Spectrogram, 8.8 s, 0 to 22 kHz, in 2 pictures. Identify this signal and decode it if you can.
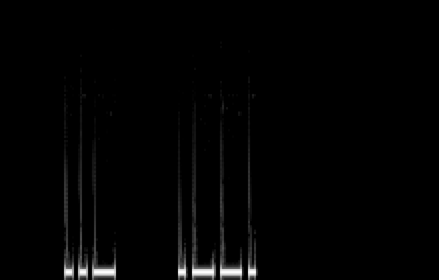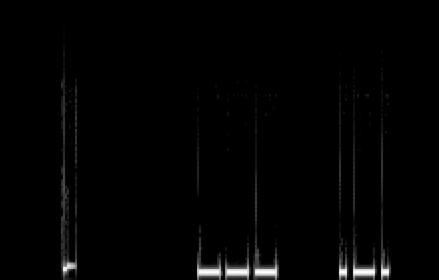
Morse code, heard as a keyed tone, about 17 wpm, spaced as for 10 wpm, 700 Hz. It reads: UP OR
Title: 3x Character Spacing - Top 300 Words - 17wpm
